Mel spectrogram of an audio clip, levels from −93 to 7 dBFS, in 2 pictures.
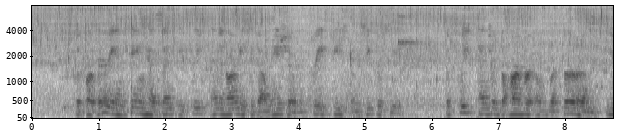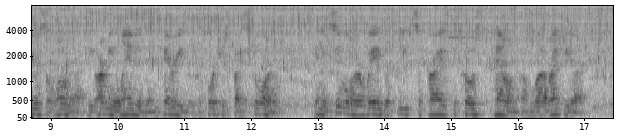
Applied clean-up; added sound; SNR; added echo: none; Sink (filling or washing); 5 dB; reverberation time 0.2 s.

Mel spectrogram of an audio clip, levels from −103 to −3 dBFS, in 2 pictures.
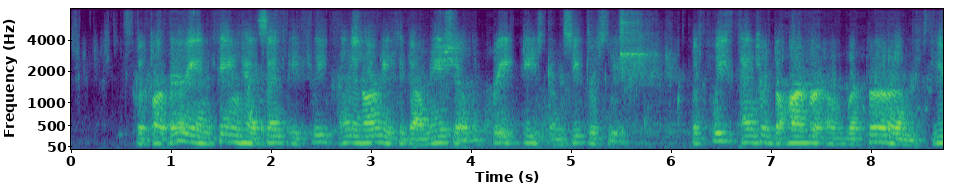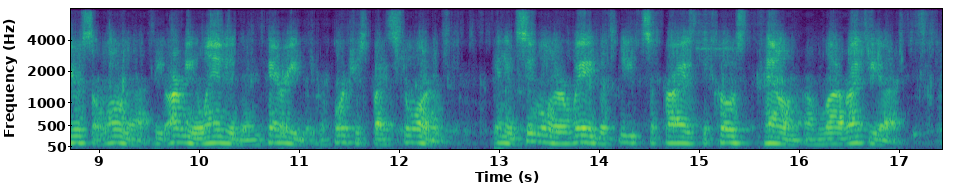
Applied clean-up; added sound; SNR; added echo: neural separator model SepFormer DNS4.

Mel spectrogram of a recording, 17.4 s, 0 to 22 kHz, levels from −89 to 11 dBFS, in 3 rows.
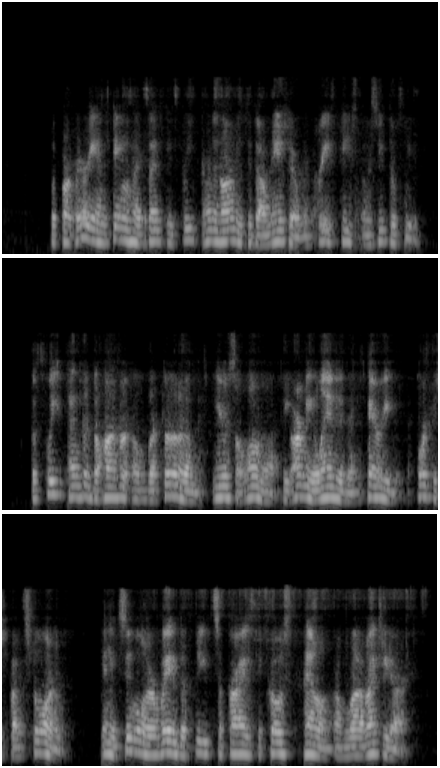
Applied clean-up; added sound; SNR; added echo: neural mask model DeepFilterNet 3.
